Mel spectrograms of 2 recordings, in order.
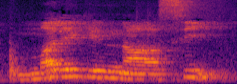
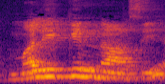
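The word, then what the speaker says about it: مَلِكِ النَّاسِ: So the word is Malikin Nasi. This is the word in the Quran. King of the people. Malikin Nasi.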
